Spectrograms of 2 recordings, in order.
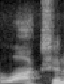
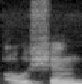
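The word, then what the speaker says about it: Wouxun: A popular radio in the prepping community is the Waxen or Ocean, depending on how you pronounce it, dual band radio, which allows you to communicate on VHF and UHF frequencies.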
